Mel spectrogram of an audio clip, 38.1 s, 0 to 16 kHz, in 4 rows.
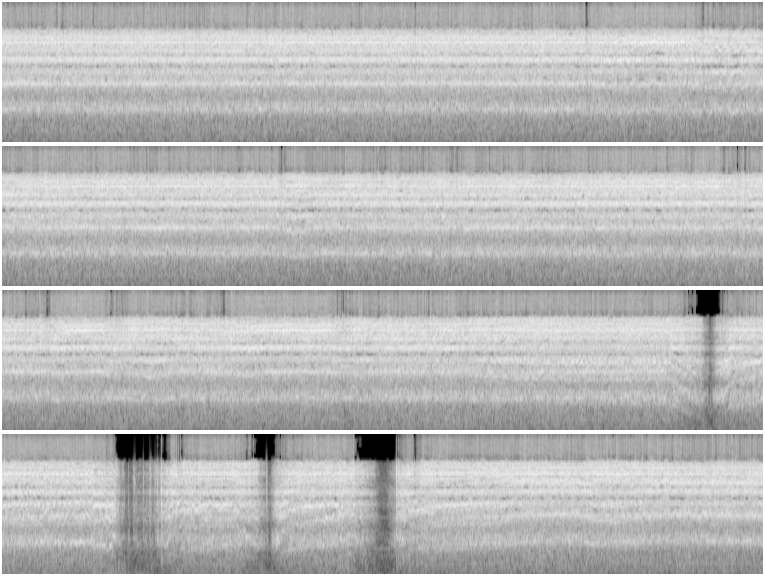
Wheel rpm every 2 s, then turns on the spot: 230, 240, 230, 230, 220, 230, 230, 230, 230, 230, 220, 230, 220, 170, 160, 110, 120, 210, 230.
32-34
